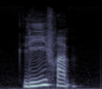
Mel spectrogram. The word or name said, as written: ligefrem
